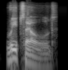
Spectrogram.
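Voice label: "retold", British English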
